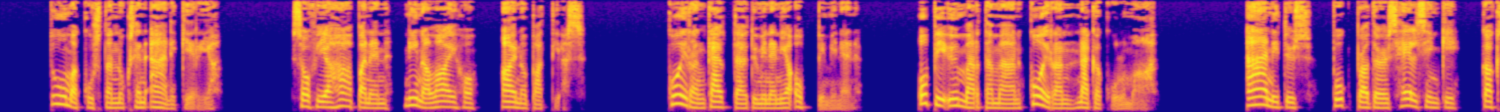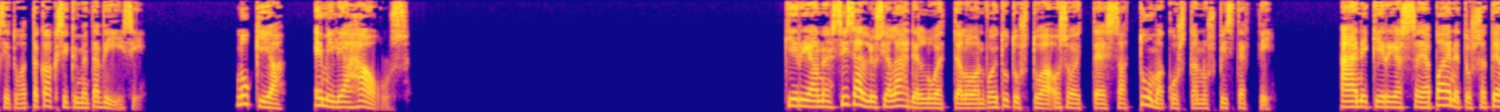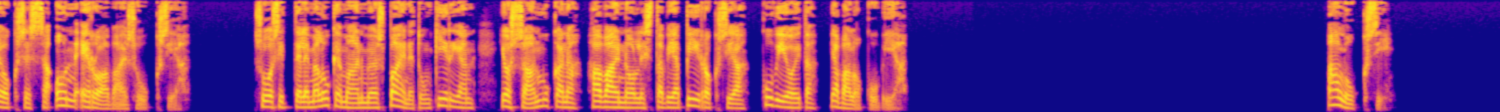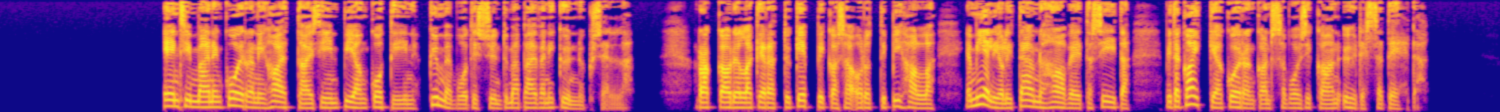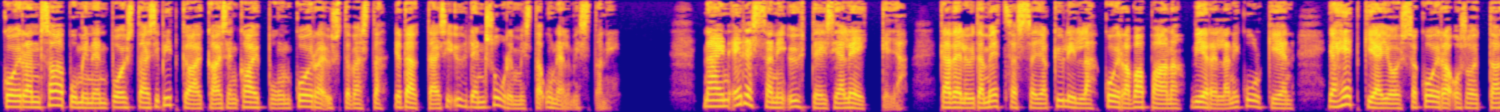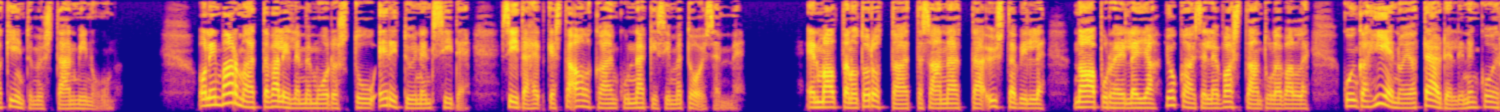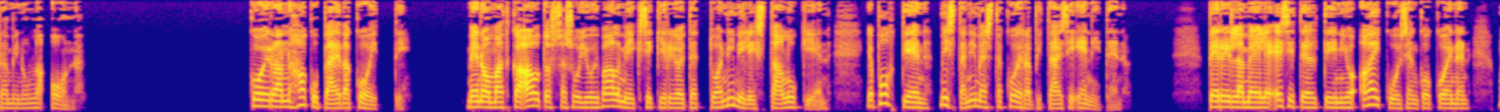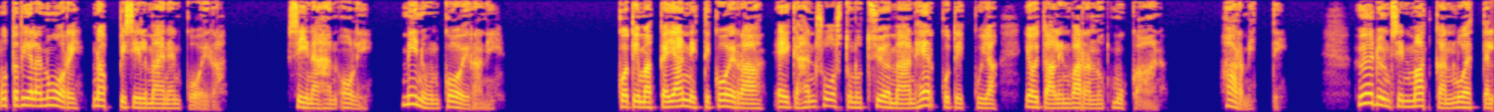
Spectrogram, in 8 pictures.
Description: Koiran käyttäytyminen ja oppiminen – Ljudbok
